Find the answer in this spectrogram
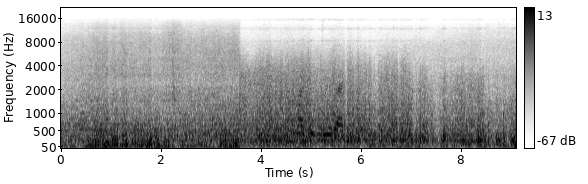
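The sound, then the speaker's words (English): Rough, choppy water churns and slaps continuously while strong wind buffets the microphone, creating a loud, steady roar with gusty surges throughout. “Very choppy.”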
